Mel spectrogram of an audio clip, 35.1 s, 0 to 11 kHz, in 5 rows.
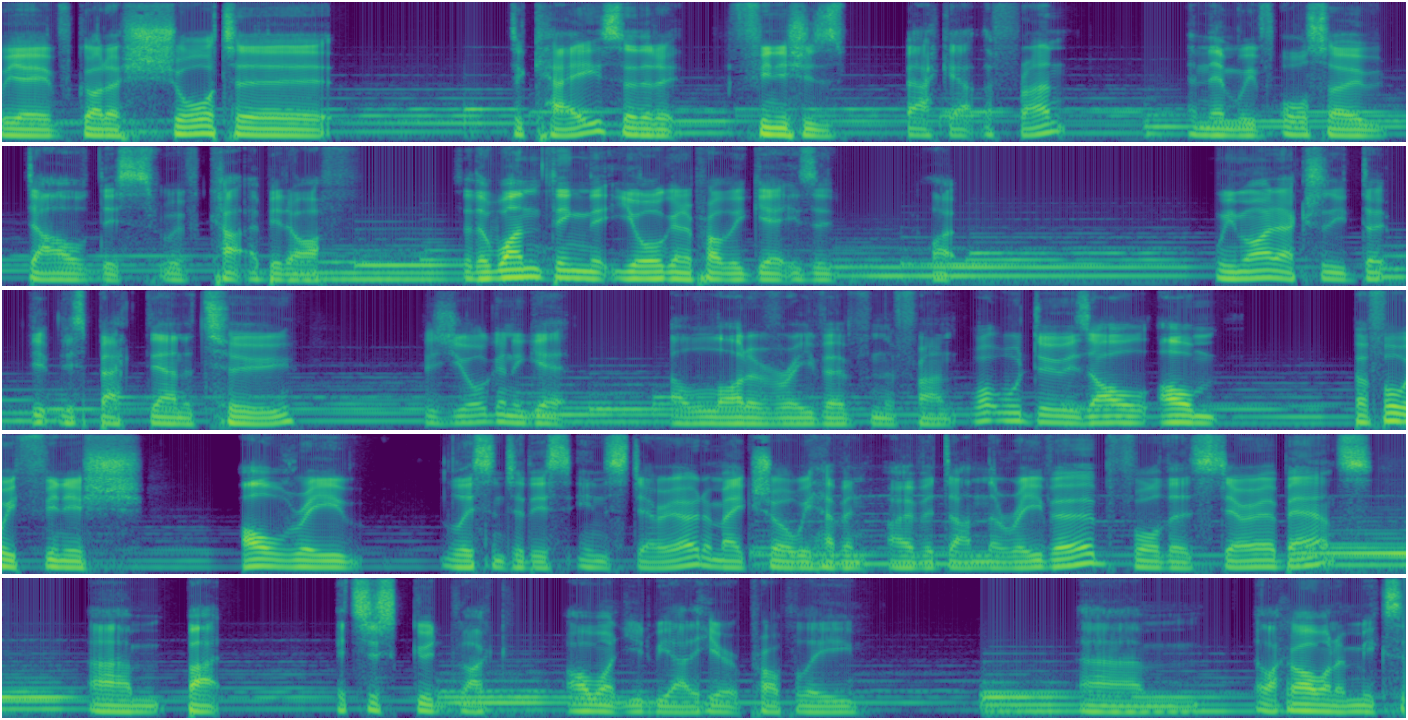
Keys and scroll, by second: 16.2 super+a, 16.5 -, 19.0-19.9 typing.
